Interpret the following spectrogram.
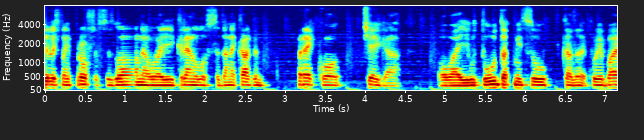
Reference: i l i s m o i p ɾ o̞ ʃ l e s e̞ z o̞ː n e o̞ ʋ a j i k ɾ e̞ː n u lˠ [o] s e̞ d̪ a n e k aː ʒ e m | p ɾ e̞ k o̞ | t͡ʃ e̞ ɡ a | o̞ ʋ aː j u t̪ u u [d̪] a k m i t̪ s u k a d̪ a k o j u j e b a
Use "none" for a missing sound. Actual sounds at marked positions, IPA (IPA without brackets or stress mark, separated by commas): o, t̪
